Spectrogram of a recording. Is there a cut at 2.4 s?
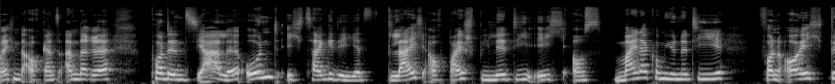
yes; 1 cut; at 2.4 s

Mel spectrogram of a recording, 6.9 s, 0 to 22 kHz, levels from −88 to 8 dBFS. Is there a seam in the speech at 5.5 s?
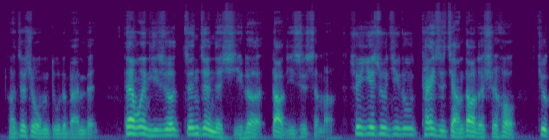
no; 2 cuts; at 1.5 s, 4.3 s

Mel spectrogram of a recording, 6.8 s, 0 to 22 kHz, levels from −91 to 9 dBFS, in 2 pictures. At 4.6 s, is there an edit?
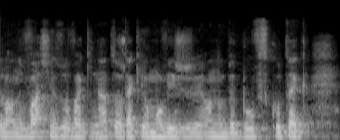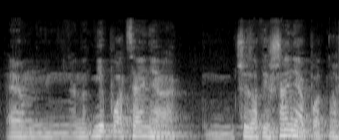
no; 1 cut; at 1.2 s

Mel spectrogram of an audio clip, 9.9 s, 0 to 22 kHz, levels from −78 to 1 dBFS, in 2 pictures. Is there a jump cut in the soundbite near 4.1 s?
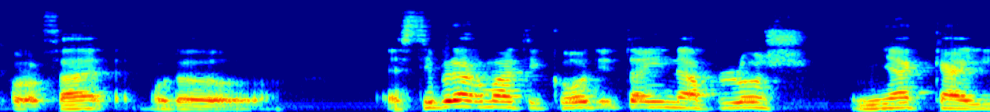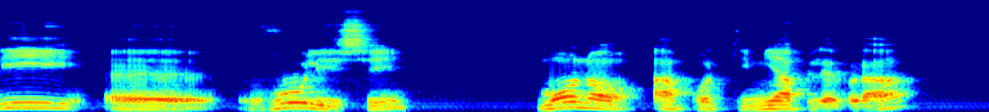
yes; 2 cuts; at 1.7 s, 4.1 s

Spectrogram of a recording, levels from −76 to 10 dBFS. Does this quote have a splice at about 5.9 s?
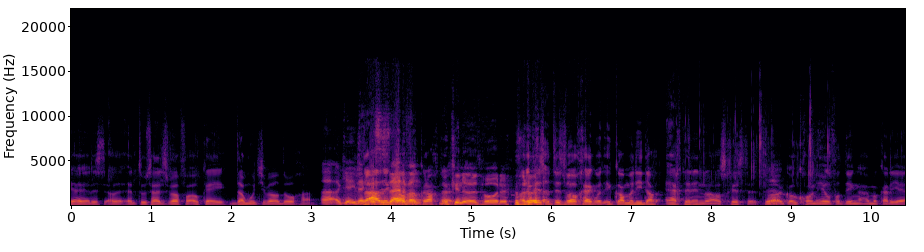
yes; 1 cut; at 5.9 s

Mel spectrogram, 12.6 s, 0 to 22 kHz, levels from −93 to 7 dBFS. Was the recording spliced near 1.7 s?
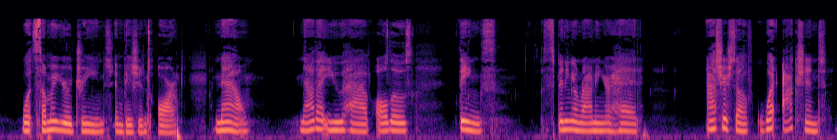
yes; 2 cuts; at 1.7 s, 3.1 s

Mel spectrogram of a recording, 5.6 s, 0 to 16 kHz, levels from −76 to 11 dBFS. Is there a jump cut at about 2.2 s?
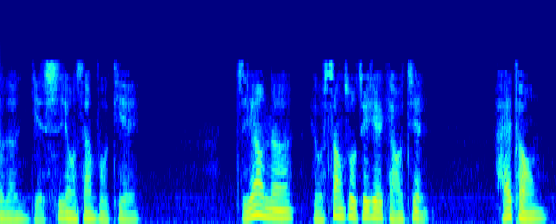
no; 0 cuts

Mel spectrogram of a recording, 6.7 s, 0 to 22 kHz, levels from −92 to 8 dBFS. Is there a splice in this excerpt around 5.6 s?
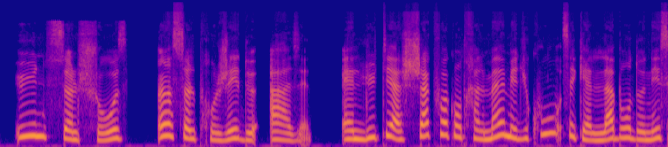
yes; 1 cut; at 5.6 s

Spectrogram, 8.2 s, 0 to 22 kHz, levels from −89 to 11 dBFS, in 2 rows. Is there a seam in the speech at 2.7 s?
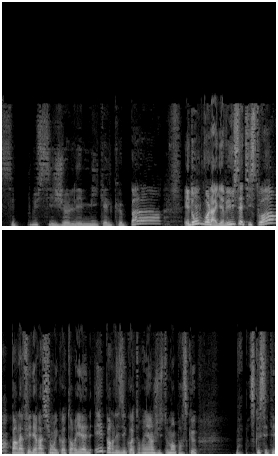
yes; 2 cuts; at 2.7 s, 4.2 s

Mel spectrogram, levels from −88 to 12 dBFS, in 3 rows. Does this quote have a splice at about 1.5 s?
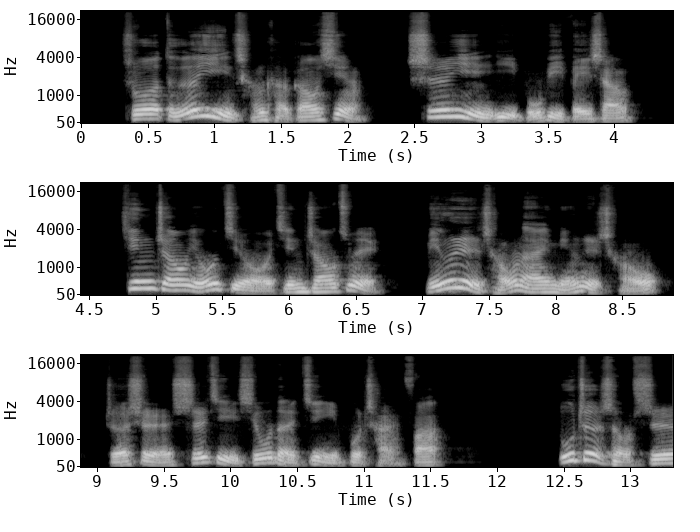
no; 3 cuts; at 4.6 s, 6.8 s, 12.3 s

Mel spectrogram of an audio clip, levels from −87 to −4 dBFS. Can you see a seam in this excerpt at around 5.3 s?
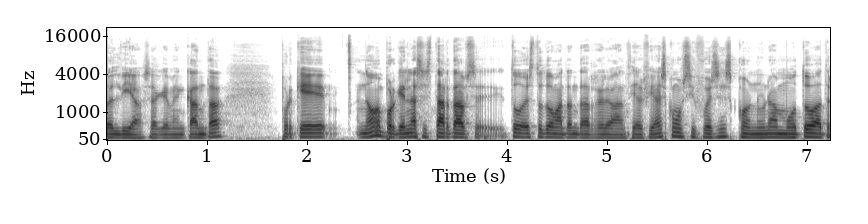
no; 1 cut; at 1.6 s

